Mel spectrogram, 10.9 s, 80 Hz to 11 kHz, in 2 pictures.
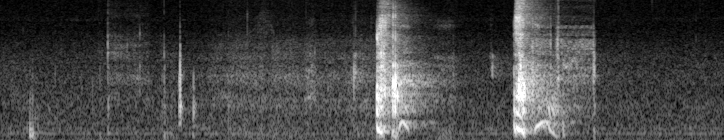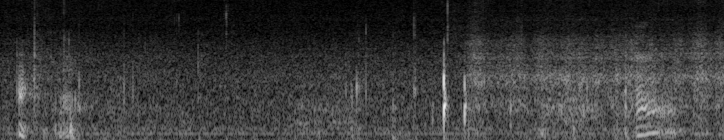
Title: DSC0332 Two sneezes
